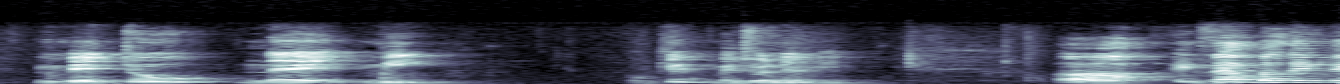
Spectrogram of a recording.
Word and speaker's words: metonymy: ये इसकी प्रोनाउंसिएशन है, मेटोनेमी।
